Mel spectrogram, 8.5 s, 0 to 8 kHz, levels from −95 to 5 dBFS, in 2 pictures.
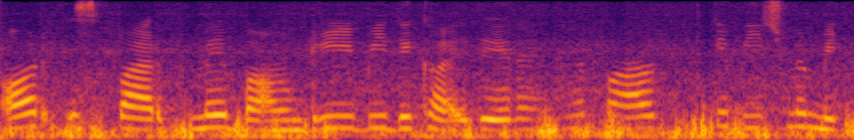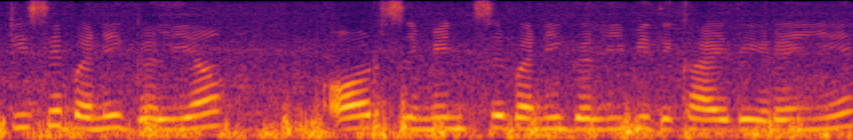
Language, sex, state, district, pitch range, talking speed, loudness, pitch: Hindi, female, Chhattisgarh, Raigarh, 230-265 Hz, 195 wpm, -15 LUFS, 245 Hz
